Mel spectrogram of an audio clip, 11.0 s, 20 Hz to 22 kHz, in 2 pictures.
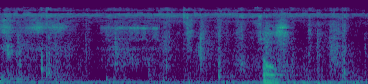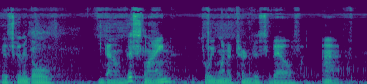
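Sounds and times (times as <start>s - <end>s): faint shuffling movement: 0.0s - 11.0s
steady low hum: 0.0s - 11.0s.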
